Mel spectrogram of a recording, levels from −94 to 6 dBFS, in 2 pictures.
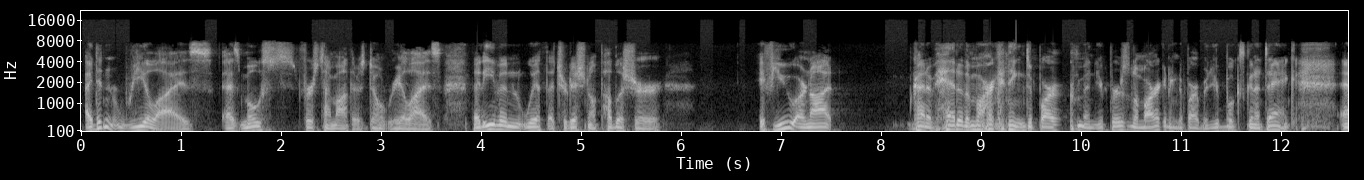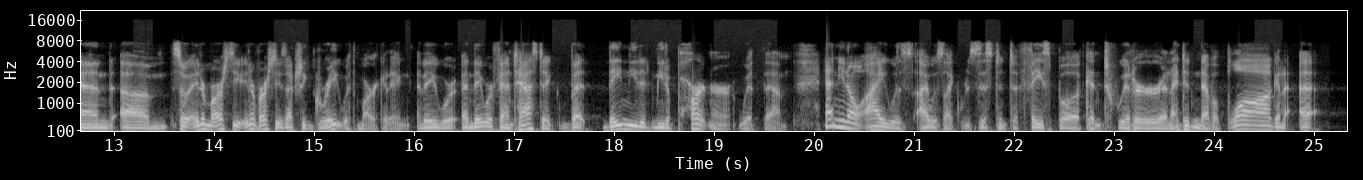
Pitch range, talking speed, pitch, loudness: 100-125 Hz, 190 wpm, 110 Hz, -22 LUFS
